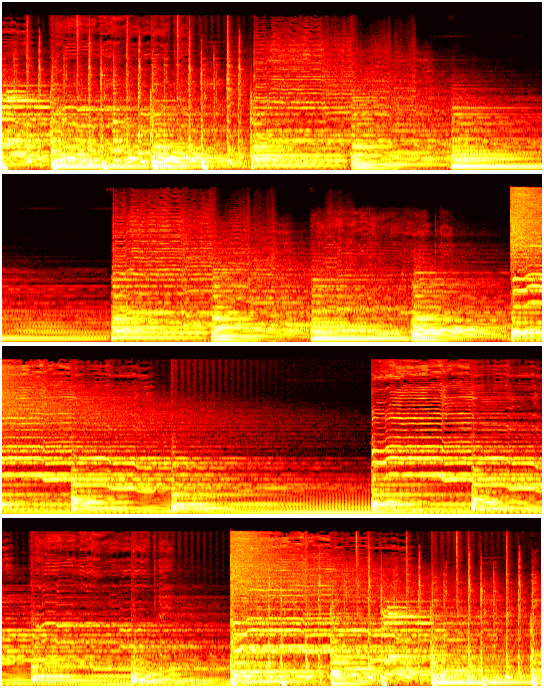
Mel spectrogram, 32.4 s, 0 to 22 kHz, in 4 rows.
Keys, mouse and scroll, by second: 3.1 click, 4.8 click, 5.9 3, 6.3 click, 8.1-12.6 drag, 12.6 click, 13.9 click, 15.6-20.1 drag, 26.2 space, 26.3-29.6 drag, 29.6 n, 30.1-32.3 drag.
